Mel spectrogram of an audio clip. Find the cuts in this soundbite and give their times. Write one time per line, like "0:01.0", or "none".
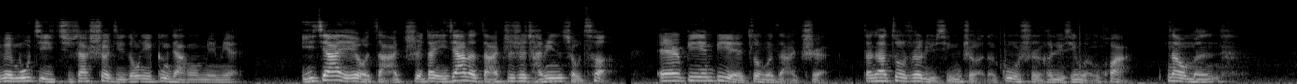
0:01.9
0:11.6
